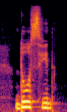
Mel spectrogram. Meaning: experience (knowledge and skills acquired over the course of life)
- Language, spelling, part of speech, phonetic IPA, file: Ukrainian, досвід, noun, [ˈdɔsʲʋʲid], Uk-досвід.ogg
